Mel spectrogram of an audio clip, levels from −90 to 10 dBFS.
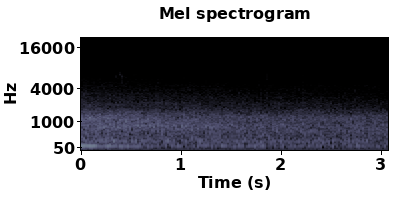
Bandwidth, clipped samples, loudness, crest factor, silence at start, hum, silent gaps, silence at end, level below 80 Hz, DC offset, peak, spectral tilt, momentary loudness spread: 9.6 kHz; under 0.1%; -47 LUFS; 16 dB; 0 s; none; none; 0 s; -70 dBFS; under 0.1%; -30 dBFS; -7.5 dB/octave; 8 LU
